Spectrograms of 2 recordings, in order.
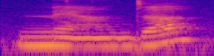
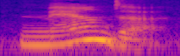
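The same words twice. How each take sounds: First: The pitch rises on the word. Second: The pitch falls on the word. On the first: It ends a yes-no question. "Rising intonation" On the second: It ends a question that is not yes-no. "Falling intonation"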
